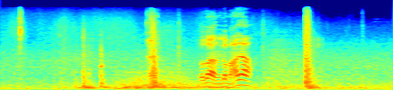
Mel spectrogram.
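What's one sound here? A young man speaks with animation and surprise, close by.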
